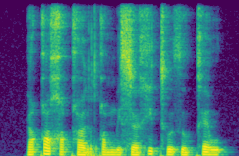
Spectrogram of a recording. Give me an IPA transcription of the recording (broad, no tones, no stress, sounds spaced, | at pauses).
œ q u χ œ qʰ u r q u m i s œ x i tʰ u θ u kʰ ɛ w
